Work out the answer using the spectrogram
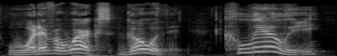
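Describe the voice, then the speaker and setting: A man co-hosting a casual sports chat, dry and wry, quick to push back on his partner. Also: sits high, wildly swooping pitch, a little mellow. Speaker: sports talk co-host.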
